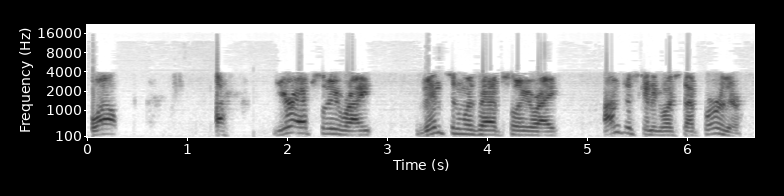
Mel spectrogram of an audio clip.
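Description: A male caller heard over the phone, his voice high and husky through a dull, muffled line. He speaks emphatically and sounds indignant, pressing his point hard. The sound is dry and close. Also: moderate pace, no echo. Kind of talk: call-in radio talk.

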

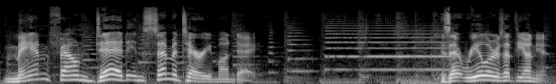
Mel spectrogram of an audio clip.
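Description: A man's voice: on the high side, lively intonation, normal speed, music in the background. A man hosting a radio quiz, reading headlines in an upbeat, announcer-like game show style.

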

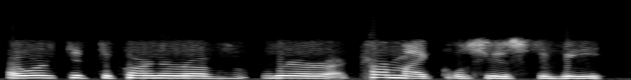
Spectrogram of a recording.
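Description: Retired female caller in her 60s, gravelly, tinny phone line. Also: a little high, steady tone, normal speed, no echo. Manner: rambling, friendly.

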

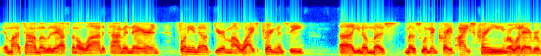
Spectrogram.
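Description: A man's voice: sits low, no echo. A man with a Mississippi accent talking casually as a chef being interviewed, in a folksy, rambling, conversational way. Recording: thin phone-like line, distant from mic.

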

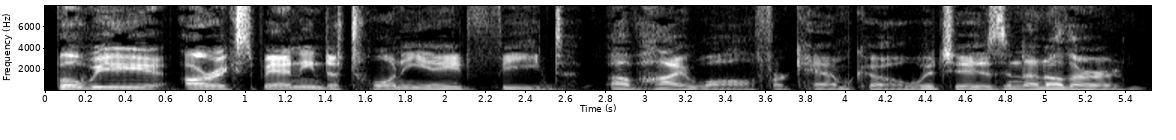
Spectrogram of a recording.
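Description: A man's voice: mid-range voice, fairly even intonation, normal speed. A man, a retail store guest on a local radio show, talking casually and laughing easily at himself. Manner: chatty, laughs easily, self-deprecating. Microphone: studio mic.

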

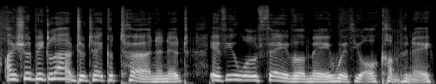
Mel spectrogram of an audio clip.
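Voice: medium pitch, sing-song, normal speed, mellow, dry recording, studio quality, natural voice. A reader voicing a haughty, imperious elderly aristocratic lady, speaking stiffly and commandingly in an audiobook. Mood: condescending. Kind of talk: audiobook character reading.

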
